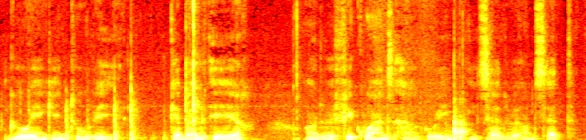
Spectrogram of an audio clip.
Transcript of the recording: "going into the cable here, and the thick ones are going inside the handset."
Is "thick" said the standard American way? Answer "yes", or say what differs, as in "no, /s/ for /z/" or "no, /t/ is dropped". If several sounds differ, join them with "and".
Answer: no, /f/ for /θ/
